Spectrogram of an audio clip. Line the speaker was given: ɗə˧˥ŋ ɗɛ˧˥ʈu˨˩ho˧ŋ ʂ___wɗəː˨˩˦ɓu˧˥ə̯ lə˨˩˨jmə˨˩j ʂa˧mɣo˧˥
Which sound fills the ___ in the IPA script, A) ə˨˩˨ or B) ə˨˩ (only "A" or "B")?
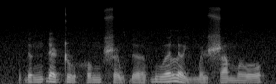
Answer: A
